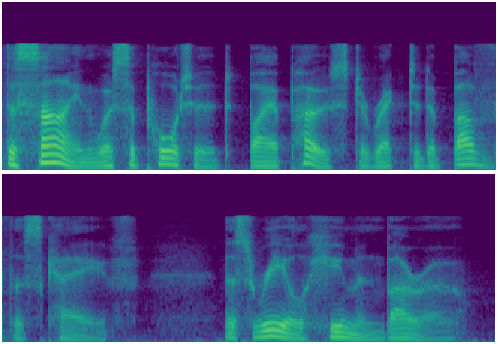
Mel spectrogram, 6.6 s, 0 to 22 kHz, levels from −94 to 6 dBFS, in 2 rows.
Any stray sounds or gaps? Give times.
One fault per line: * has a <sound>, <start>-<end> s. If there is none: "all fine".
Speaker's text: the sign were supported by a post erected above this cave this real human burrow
all fine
